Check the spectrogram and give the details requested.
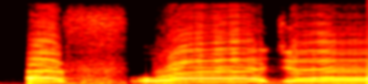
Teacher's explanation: pada lafal fa, alirkan nafasnya karena fa itu harus ada angin yang kita keluarkan karena dia sifatnya hams, mengalirnya nafas.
